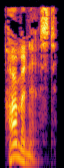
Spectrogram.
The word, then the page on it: harmonist: British English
